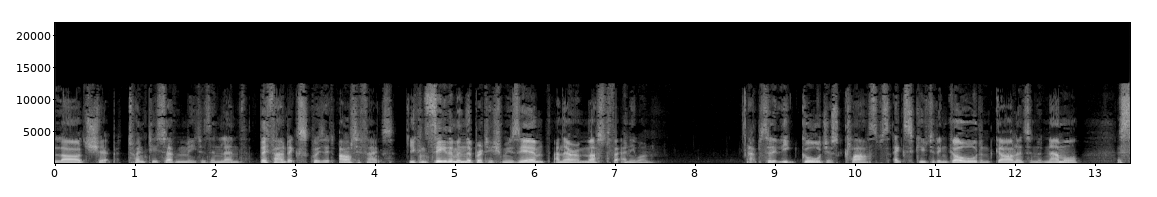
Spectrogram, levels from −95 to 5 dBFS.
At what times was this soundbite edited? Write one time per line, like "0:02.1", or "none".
0:02.5
0:04.3
0:06.2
